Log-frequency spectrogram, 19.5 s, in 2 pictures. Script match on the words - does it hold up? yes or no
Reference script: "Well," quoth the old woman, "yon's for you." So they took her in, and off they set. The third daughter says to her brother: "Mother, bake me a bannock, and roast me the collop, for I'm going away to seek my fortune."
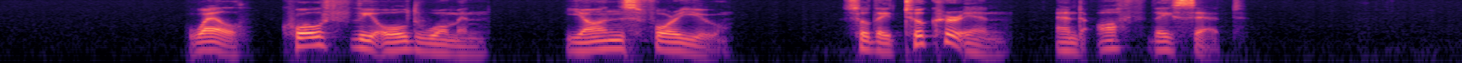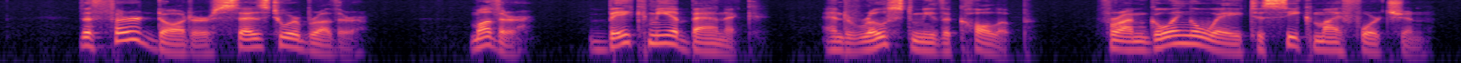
yes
